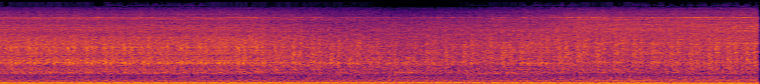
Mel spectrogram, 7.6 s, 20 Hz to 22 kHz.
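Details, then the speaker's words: Chevy 350 small block V8 at rough idle while overheating: temp still climbing past 180 with the thermostat apparently not opening, coolant bubbling. Irregular light rattle at 2–3 per second, louder on one side; owner wonders about a rocker, unsure. "I wonder whether it is a rock house let sound a little stronger on that side sometimes sometimes it sounds more rety here but I don't know"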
